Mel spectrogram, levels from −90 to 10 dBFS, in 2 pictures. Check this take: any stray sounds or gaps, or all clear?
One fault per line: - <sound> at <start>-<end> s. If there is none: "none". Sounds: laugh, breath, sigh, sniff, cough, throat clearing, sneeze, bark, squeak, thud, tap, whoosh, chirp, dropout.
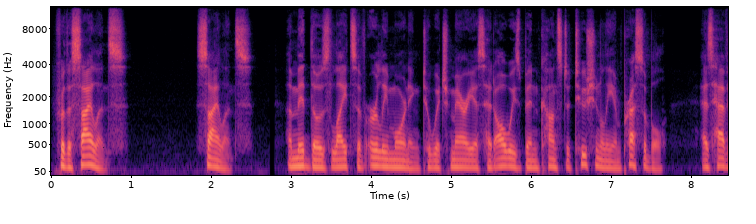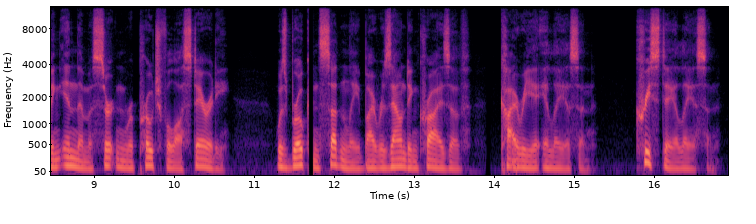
- dropout at 11.7-11.7 s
